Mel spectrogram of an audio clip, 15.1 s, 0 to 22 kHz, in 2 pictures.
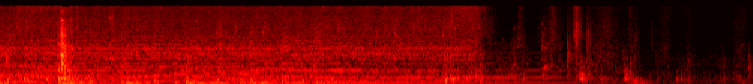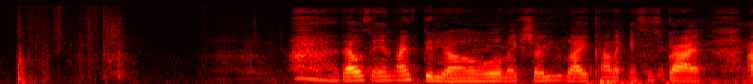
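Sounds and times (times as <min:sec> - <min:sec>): tap water running into sink: 0:00.0 - 0:05.0.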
